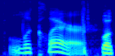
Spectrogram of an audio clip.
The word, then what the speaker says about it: LEC: lick yeah lick Leck but it's just when it's when it's spelled out LEC but it's lir lir yeah um I think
